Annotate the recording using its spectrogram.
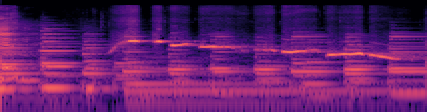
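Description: A digital keyboard plays a steady blues chord vamp, and about a second in a man starts whistling a single line over it that slides downward in steps to a lower note by the end.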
